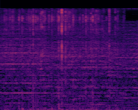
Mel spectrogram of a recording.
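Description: Music with a horse's hooves clip-clopping over it.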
